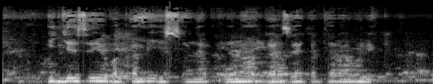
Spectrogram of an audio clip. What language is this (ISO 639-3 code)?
kin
